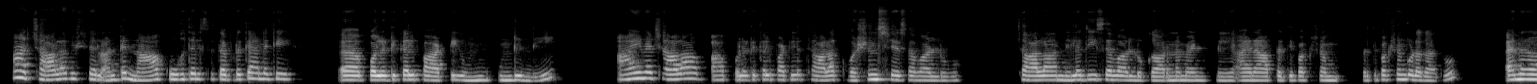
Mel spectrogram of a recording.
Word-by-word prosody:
ఆ! - - +5 0.2
చాలా 225 +1 +2
విషయాలు 250 -4 -1
అంటే 215 +6 +1 0.2
నాకు 220 +5 -1
ఊహ 235 - +3
తెలిసేతప్పటికి 235 -1 -1
ఆయనకి 255 -1 0 0.6
ఆహ్, 205 -1 +6
పొలిటికల్ 210 +1 +7
పార్టీ 190 +1 -1
ఉన్ 185 +1 0 0.3
ఉండింది. 195 -1 0 0.8
ఆయన 280 +3 +5
చాలా 235 +2 +3 0.3
ఆహ్, 210 - -4
పొలిటికల్ 215 +2 -1
పార్టీలో 220 +1 -3
చాలా 195 0 0
క్వెశ్చన్స్ 215 +4 +1
చేసేవాళ్ళు. 190 -3 -3 0.7
చాలా 205 0 +3 0.2
నిలదీసే 215 +2 +1
వాళ్ళు 195 -2 0
గవర్నమెంట్‌ని. 185 0 -2 0.2
ఆయన 185 0 0 0.2
ప్రతిపక్షం, 195 0 -3 0.3
ప్రతిపక్షం 215 +4 -3
గూడా 200 -3 +1
కాదు. 180 +6 -6 0.6
ఆయన 230 +2 +7
205 Hz, 120 wpm, -22 LUFS, 190-225 Hz, 0.8 s, పొలిటికల్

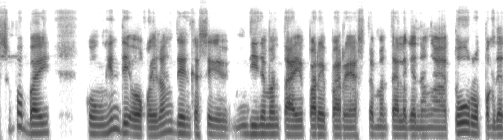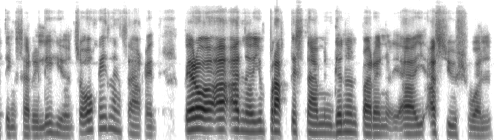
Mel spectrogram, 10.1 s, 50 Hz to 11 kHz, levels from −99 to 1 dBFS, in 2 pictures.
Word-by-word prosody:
sumabay, 175 - -4 0.4
kung 155 -1 -8
hindi, 210 +1 -5
okey 135 +1 -4
lang 190 +4 -8
din, 165 -2 -3
kasi 140 -2 -7
hindi 150 +2 -7
naman 150 -1 -6
tayo 140 -1 -1
pare-parehas 140 -2 -4
naman 140 -1 -9
talaga 135 0 -3
ng, 130 0 -12
ah, 130 0 -4
turo 175 -3 -2
pagdating 140 0 -8
sa 135 -2 -6
relihiyon. 135 -1 -8
So, 200 - -1
okey 245 +3 -6
lang 225 -4 -11
sa 185 - -8
akin, 140 -1 -6 0.3
pero, 225 +3 +11
ah, 220 0 +8
ano 210 -3 +5
'yong 195 +1 -1
practice 195 -1 +3
namin, 165 -2 -1
gano'n 185 0 -3
pa 150 -2 +2
rin, 145 - -3 0.2
ah, 150 0 +3 0.2
as - - +4
usual. 130 -4 -7
150 Hz, 215 wpm, -23 LUFS, 140-185 Hz, 0.4 s, pero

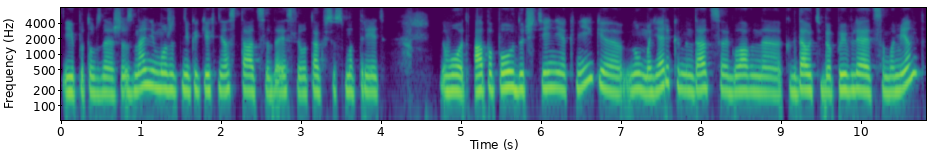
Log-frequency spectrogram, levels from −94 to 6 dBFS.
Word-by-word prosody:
и 185 0 +2
потом, 180 0 -4
знаешь, 175 -1 -3
знаний 205 +7 +1
может 215 -3 +1
никаких 200 0 0
не 200 - -1
остаться, 195 - -2
да, 95 +2 -3
если 95 - -4
вот 180 0 -4
так 190 -2 -1
всё 195 - -10
смотреть. 190 -1 -4 0.7
Вот, 195 -1 +2
а 195 +2 +5
по 215 +1 0
поводу 215 0 +4
чтения 220 0 -1
книги, 220 - -1
ну, 210 +2 -1
моя 190 +5 +2
рекомендация 210 -4 -1
главная, 190 -1 -1
когда 195 +2 +2
у 200 - +4
тебя 195 -2 -3
появляется 200 -2 +2
момент, 250 - +1
200 Hz, 160 wpm, -19 LUFS, 185-215 Hz, 0.7 s, а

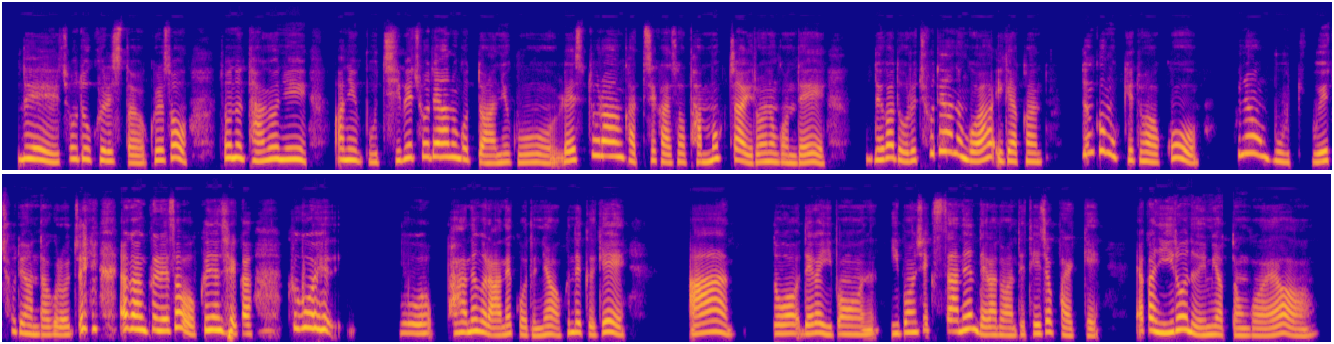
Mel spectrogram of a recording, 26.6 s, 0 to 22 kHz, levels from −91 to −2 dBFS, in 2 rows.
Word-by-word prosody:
네 260 -6 +3
저도 275 -1 -2
그랬어요. 215 -7 -3
그래서 245 +2 0 0.3
저는 300 -1 +4
당연히 260 +2 +3 0.3
아니 255 -1 +2
뭐 200 -1 -6
집에 235 +9 -2
초대하는 320 -1 +2
것도 250 -7 -2
아니고 190 0 -3
"레스토랑 335 - +2
같이 225 0 -4
가서 205 -1 -2
밥 200 - -3
먹자." 250 0 +1
이러는 205 +3 -1
건데 185 -1 -1 0.4
"내가 260 +3 +1
너를 235 -3 -1
초대하는 405 - 0
거야." 230 +7 +3
이게 225 0 0
약간 215 -1 -1 0.4
뜬금없기도 370 - -2
하고 210 +9 -1 0.4
그냥 380 -4 0
뭐 215 -3 -3 0.2
'왜 210 +3 +2
초대한다고 205 -7 -3
그러지?' 190 +10 -1 0.4
약간 320 -3 +7
그래서 280 - +3
그냥 295 0 +6
제가 215 -5 +2 0.3
그거에 335 -2 +4 0.7
뭐 225 -1 -1 0.2
반응을 240 -2 +2
안 175 +2 +1
했거든요. 185 -2 -2
근데 235 0 0
그게 210 +1 0 0.6
"아 240 +1 +4 0.4
너 210 +1 +1
내가 215 +2 +1
이번 100 - -1
이번 235 +3 0
식사는 270 +5 +1
내가 185 0 0
너한테 175 -2 -4
대접할게." 175 -8 -3 0.4
약간 290 -4 +3
이런 255 +5 +4
의미였던 180 -2 -2
거예요. 170 +1 -1
225 Hz, 300 characters per minute, -20 LUFS, 195-275 Hz, 0.7 s, 약간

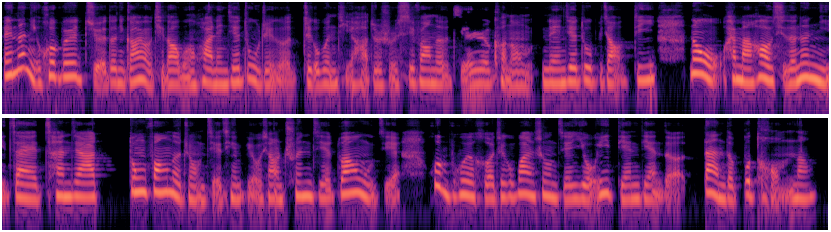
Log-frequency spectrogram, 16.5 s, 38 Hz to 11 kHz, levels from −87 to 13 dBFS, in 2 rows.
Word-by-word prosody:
哎， 275 +1 +5
那 385 - +5
你 260 - +2
会 265 +8 +3
不 245 - -6
会 255 0 +4
觉 - - -3
得 190 - -2
你 180 - -3
刚 195 +3 +1
刚 220 - +3
有 - - -4
提 - - -8
到 175 0 +3
文 170 - -3
化 185 +1 +1
连 175 0 -1
接 190 +2 0
度 205 0 -2
这 170 0 -4
个 220 0 -6
这 185 - -2
个 - - -2
问 175 0 -3
题 - - -9
哈， 170 - -4
就 170 - -5
是 190 +5 -7
西 180 +2 -6
方 185 -1 0
的 175 - -3
节 - - -9
日 175 +2 -2
可 - - -3
能 160 0 -5
连 185 0 0
接 200 0 +3
度 200 0 0
比 190 - -10
较 185 +2 -1
低。 215 +1 0 0.3
那 300 0 +8
我 230 -6 +5
还 225 0 0
蛮 195 -3 +5
好 235 +1 +6
奇 175 -4 -6
的， 185 - +1
那 245 +4 +6
你 210 -3 +4
在 195 -3 +1
参 215 -2 +2
加 205 -1 +3 0.3
东 265 0 +4
方 265 +1 +4
的 230 -6 +2
这 180 - -12
种 175 -1 -4
节 - - -8
庆， 190 -2 -5
比 225 - -11
如 230 - -6
像 190 -1 -2
春 215 +2 +1
节、 200 -2 -4
端 245 +4 +3
午 195 - -3
节， - - -8 0.3
会 360 - +3
不 215 -4 -1
会 230 -1 +2
和 200 -2 -2
这 205 +2 -4
个 205 - -5
万 235 0 +2
圣 215 -2 0
节 180 -1 -5
有 185 +1 -2
一 240 +2 +2
点 185 -4 -4
点 195 +4 -5
地 - - -7
淡 250 -7 +4
得 175 - -2
不 225 +7 -1
同 215 +1 -7
呢？ 190 +2 -2
200 Hz, 315 characters per minute, -22 LUFS, 185-225 Hz, 0.3 s, 那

